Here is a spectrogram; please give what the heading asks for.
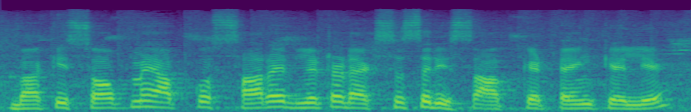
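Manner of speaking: ordinary delivery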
